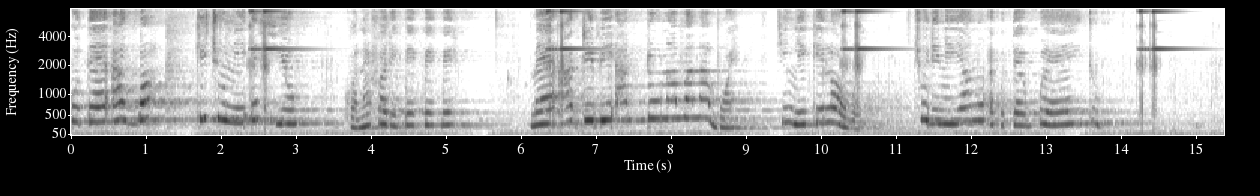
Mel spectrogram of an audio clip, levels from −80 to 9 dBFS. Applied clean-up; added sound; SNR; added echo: none; Bicycle bell; 3 dB; reverberation time 1.3 s.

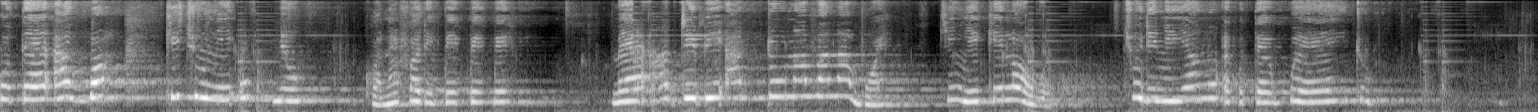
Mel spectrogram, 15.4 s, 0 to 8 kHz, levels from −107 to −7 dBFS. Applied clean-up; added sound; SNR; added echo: neural separator model SepFormer DNS4.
